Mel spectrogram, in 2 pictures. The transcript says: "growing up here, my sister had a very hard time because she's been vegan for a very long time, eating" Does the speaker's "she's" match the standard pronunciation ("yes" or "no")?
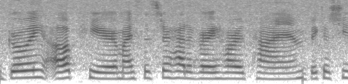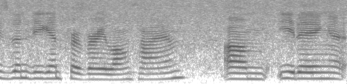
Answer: yes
